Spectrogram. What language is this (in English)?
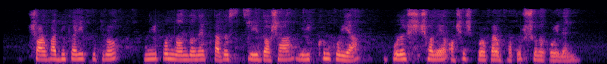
Bangla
